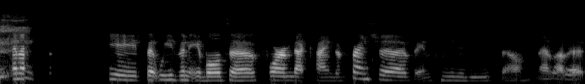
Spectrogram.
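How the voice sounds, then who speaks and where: A woman with a Portuguese accent speaks at a fairly quick pace in a medium pitch, her bright, sharp tone carrying ordinary pitch variation and big swings in loudness. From Brazil. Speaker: fiber artist and yarn dyer. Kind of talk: interview.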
